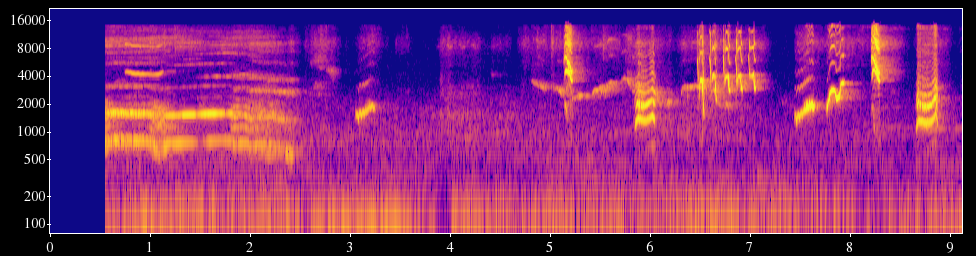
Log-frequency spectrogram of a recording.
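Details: Oriental magpie-robin song used as a lure to get caged birds singing: steady whistled tones with harmonics, then a break and a burst of sharp rising and falling whistles and chirps, with a low hum underneath.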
